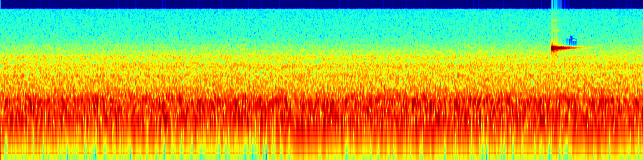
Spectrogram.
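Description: Steady low background hum, with a single short, high-pitched electronic beep near the end.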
